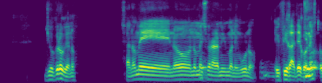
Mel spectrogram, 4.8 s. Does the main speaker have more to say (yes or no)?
yes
